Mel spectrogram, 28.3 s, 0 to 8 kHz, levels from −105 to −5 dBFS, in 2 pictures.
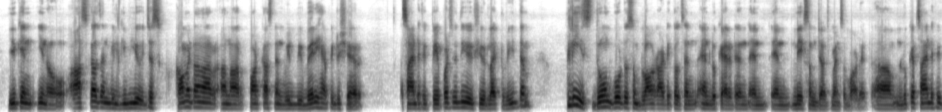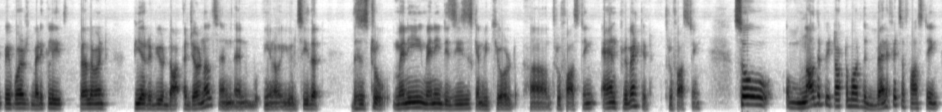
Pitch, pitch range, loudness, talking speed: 120 Hz, 115-140 Hz, -18 LUFS, 210 wpm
